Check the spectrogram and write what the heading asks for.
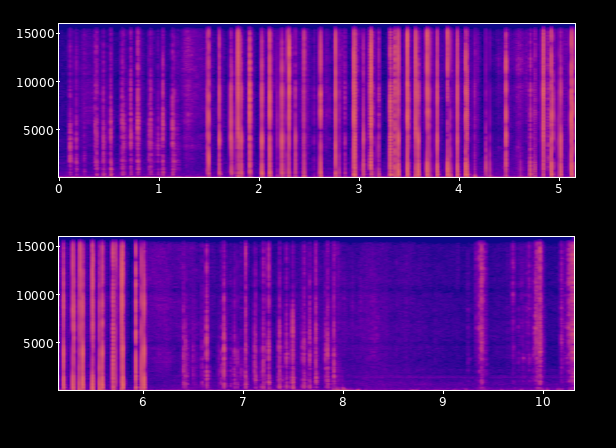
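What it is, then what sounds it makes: Plastic steering wheel airbag cover. Fingertips and nails tap rapidly on the textured black plastic airbag cover of a Honda steering wheel. The result is a dense run of short, dry clicks that builds into a quick flurry over the first six seconds, then thins to scattered taps over a low background rumble.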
